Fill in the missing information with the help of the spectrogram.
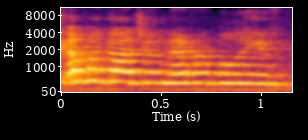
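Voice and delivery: high, fast giddy gushing; happy gushing. Retold or imitated. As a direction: gush like an excited friend. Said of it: "She told me in a happy way".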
